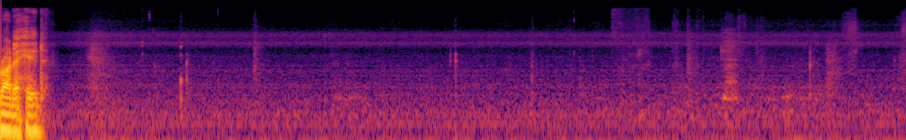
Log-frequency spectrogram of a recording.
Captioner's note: silence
